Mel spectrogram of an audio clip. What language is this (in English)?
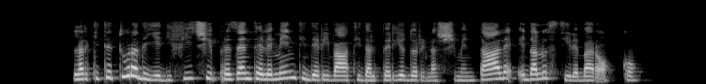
Italian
